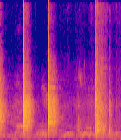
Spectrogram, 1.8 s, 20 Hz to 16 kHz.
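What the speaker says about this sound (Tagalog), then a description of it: "Kunting pukpok lang. Pukpok lang ba?" A hammer strikes a 4x3 reducer pipe fitting three times, two quick close taps and then a third after a pause, each bright and percussive with a brief ringing tail.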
